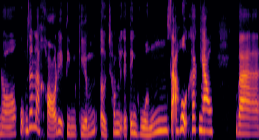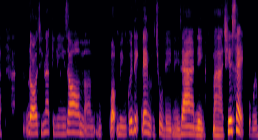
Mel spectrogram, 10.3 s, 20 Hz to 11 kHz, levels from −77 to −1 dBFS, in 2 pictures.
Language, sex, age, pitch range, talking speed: Vietnamese, female, 20-39, 165-225 Hz, 240 wpm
